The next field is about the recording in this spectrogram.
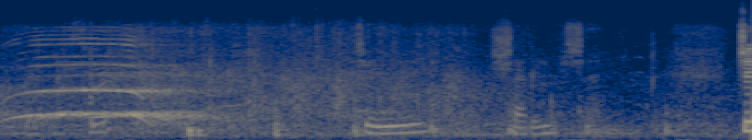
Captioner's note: audience applauding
